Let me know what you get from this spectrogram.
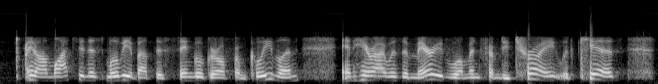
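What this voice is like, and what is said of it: Midwestern American accent. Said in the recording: “what she considered to be my accent. Being from the Midwest, I guess my accent is identifiable to other people.”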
